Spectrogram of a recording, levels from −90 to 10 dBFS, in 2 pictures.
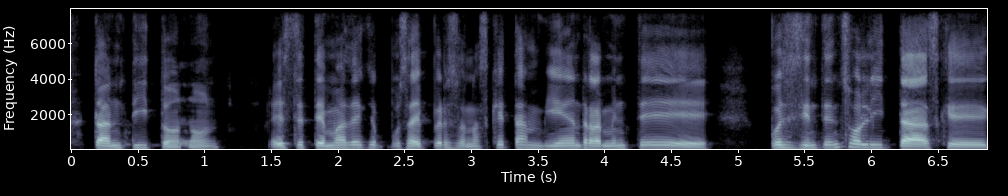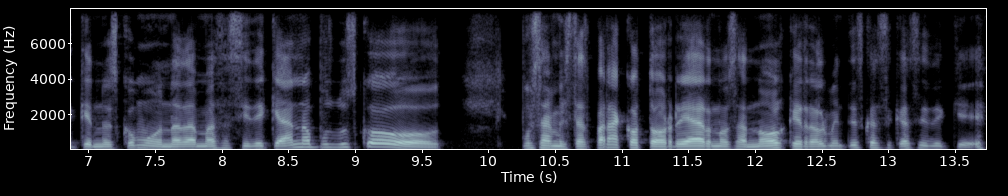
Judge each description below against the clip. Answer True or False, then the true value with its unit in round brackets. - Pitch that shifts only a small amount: False (3.4 semitones)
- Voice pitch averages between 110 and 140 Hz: True (135 Hz)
